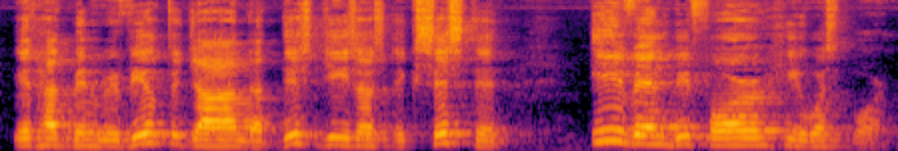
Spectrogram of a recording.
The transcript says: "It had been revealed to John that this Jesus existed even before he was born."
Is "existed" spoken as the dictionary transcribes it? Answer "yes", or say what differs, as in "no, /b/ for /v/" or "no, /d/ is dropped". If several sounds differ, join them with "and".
no, /s/ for /z/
